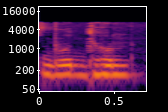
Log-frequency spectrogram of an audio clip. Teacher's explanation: Of bud, we have the same kind of buddha sandhi as we also saw in ta-Participles and absolutives. So, bud, the root ending in a voiced aspirate, causes the T of the tum to become voiced and aspirated itself, so to change into dum, and then the voiced aspirate at the end of the root loses its aspiration, and so instead of bud, we have bud.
